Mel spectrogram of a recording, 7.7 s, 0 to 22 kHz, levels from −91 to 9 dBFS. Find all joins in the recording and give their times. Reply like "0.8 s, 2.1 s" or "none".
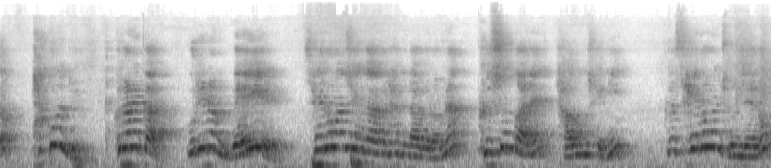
1.0 s, 4.7 s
